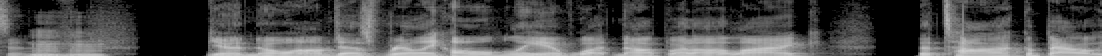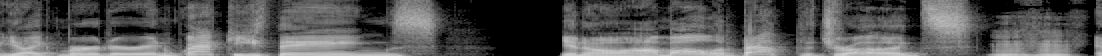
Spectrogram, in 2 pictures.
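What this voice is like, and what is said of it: Sarah Palin-style folksy accent. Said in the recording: “kind of like a Sarah Palin sort of accent.”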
